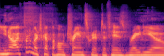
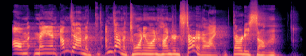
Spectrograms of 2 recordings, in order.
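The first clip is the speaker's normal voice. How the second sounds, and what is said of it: Impression of Russell on radio. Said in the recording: “I'm going to do my best to just kind of impersonate Russell here.”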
